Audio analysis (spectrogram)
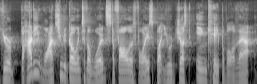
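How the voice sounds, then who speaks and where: A man's voice: mid-range voice, fairly quick, bright, forceful tone. A man running a tabletop game as game master, narrating and asking players for moves.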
